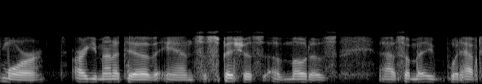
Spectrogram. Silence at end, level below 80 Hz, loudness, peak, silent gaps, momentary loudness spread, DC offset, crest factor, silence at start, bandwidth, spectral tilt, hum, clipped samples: 0 s; -76 dBFS; -25 LUFS; -8 dBFS; none; 12 LU; under 0.1%; 18 dB; 0 s; 5 kHz; -6.5 dB/octave; none; under 0.1%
